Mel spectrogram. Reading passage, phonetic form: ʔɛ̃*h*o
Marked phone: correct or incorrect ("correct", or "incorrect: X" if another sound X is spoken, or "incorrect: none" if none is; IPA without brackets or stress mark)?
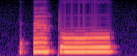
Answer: incorrect: p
